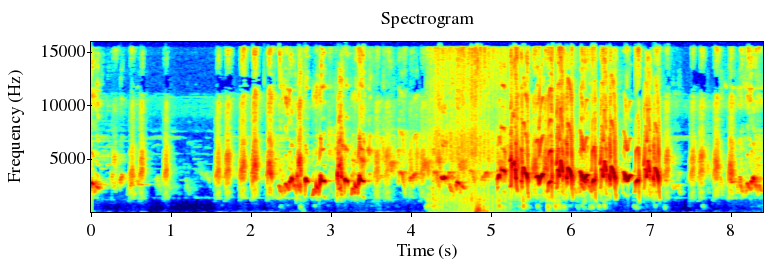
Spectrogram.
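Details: Sooty-headed bulbul song played to lure birds for trapping, a busy stream of chirps and warbled slurred notes, with a brief low thump midway and the chatter growing denser afterward.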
